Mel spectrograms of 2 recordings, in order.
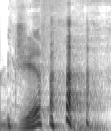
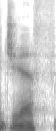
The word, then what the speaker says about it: GIF: I say Jiff. Yeah. I saw it on Jeopardy. The guy in a clue, he says it rhymes with Jiff, and I saw that early, and that stuck with me.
